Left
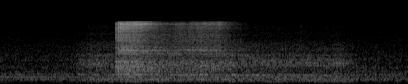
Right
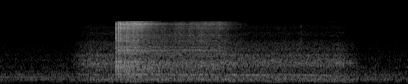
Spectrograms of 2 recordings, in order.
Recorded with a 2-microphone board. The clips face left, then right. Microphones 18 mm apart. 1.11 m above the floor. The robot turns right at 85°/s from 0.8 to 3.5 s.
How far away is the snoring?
No snoring in this recording.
